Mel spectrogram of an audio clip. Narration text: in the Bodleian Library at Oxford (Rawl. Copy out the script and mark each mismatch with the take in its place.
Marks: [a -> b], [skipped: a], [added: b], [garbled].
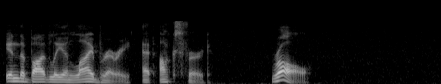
in the Bodleian Library at Oxford (Rawl.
